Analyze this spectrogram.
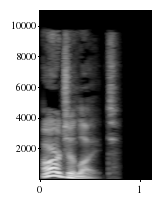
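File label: "argillite", British English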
